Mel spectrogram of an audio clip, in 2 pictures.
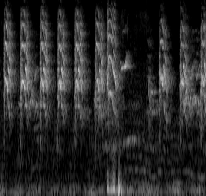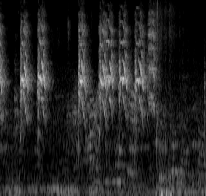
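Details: A summer colony of Indian ringneck parrots screeching loudly, with a rapid run of harsh raspy calls, a short pause with a thump, then more shrill squawks in fast succession.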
